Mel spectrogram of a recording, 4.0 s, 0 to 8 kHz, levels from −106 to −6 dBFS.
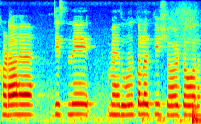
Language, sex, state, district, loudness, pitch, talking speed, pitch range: Hindi, female, Punjab, Fazilka, -17 LUFS, 240 Hz, 120 wpm, 235-245 Hz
